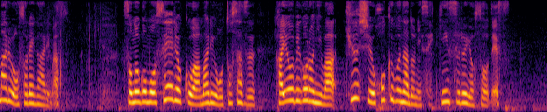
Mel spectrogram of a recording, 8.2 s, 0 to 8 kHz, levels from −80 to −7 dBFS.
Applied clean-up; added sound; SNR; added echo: none; none; none; none.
